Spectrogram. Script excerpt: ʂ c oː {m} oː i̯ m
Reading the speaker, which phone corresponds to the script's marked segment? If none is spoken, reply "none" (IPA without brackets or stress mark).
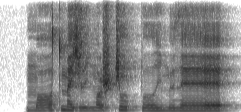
pː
